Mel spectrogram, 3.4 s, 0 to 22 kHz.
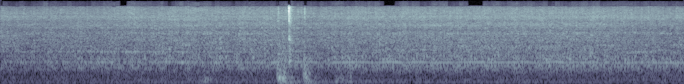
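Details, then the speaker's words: Donor Silverado 4.8 V8 (LS), about 400–425k km, sat all summer, idles low and steady with no knocks or ticks, one brief handling bump; quiet, healthy engine headed for a 1983 S10 swap. "see yeah that's not working but it's quiet sounds good for like I did get the - work once and there's like 400 and some 1000 K on it"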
